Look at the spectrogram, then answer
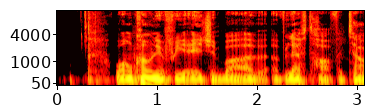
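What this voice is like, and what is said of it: Put-on sexy voice. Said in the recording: “Why are you trying to do sexy voice, man?”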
